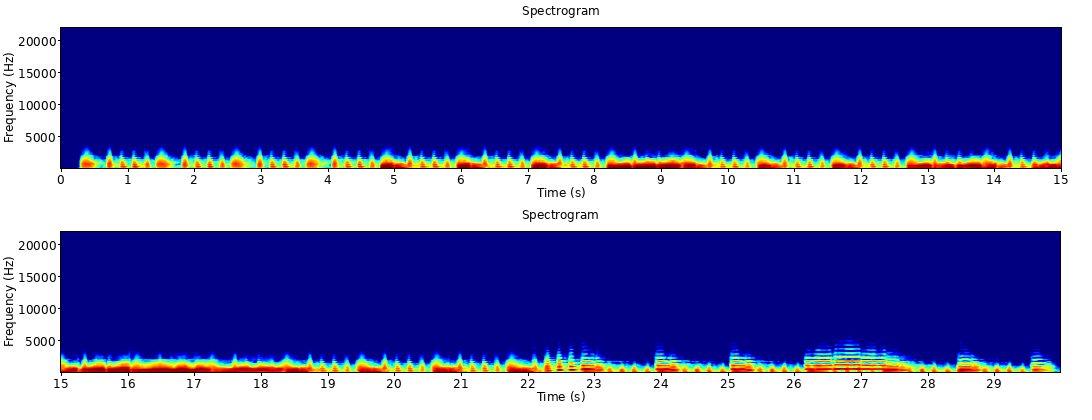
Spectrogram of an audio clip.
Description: Gattung: für Flügelhorn und Horn
Besetzung: VOLKSMUSIK Weisenbläser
